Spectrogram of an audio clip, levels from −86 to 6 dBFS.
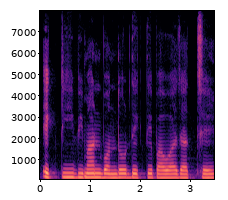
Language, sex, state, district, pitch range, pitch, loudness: Bengali, female, West Bengal, Jalpaiguri, 170-185 Hz, 180 Hz, -21 LUFS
